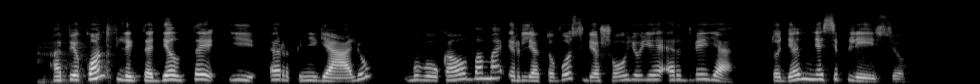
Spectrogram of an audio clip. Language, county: Lithuanian, Tauragė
